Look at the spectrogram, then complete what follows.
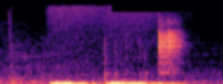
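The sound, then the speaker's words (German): A die is rolled for a perception check, clattering and tumbling across a hard tabletop in a few quick bumps, ending in a brief bright rattle before settling, with no one speaking. “Ja, du äh, machst einen Wurf auf Wahrnehmung.”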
